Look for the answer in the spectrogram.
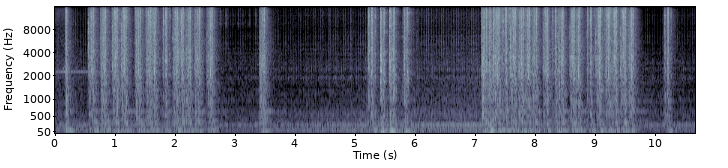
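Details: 1979 IBM Selectric II (non-correcting), revived after fixing a miswired plug and cleaning and lubricating: crisp, even clacks in bursts about four a second, steady motor hum between; normal typing.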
